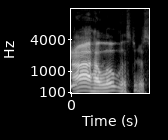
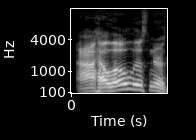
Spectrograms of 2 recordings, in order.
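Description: First: It is said with little energy. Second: It is said with more energy.

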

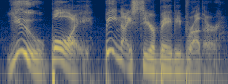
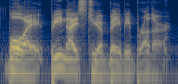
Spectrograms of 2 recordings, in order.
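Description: First: It is said in a normal voice. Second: It is said in a deepened Kratos-like voice.

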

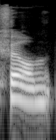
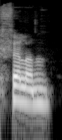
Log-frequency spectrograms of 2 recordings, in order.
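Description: First: The word is said in a standard accent. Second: The word is said in a Liverpool accent. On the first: "They don't say film" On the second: "they say film"

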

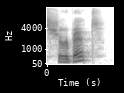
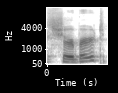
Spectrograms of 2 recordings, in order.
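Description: First: The second syllable has no r sound. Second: The second syllable has an extra r sound. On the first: This is the proper form of the word. The speaker calls it right. "but it's sherbet" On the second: This is how people commonly say it. The speaker calls it wrong. "We say sherbert"

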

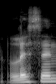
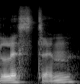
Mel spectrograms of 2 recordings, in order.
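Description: First: The T in the middle is silent. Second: The T in the middle is pronounced. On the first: The speaker calls it right. "you don't pronounce the T at all" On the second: The speaker calls it wrong. "you don't say listen"

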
